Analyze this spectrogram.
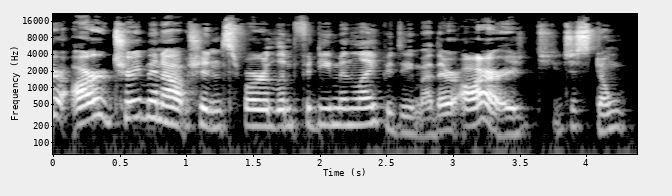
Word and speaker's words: lipedema: anyone's harping on what how I'm pronouncing it lipedema and not lipid Dema I would let's do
